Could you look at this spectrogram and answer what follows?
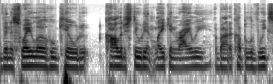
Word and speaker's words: Laken: When he said her name, he pronounced it wrong. He couldn't even say Laken Riley. He is so out of touch with this situation, and he cares so little about Laken Riley's loss of life and her family, that he went on to say her name by calling her Lincoln Riley.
